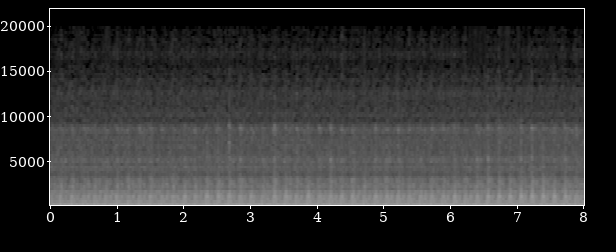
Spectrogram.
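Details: Ford F350 diesel cold start after a high-30s °F night, two bad injectors: rough cold idle with an uneven, loping knock about three beats a second.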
